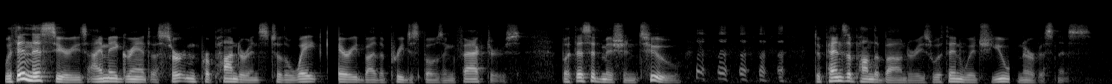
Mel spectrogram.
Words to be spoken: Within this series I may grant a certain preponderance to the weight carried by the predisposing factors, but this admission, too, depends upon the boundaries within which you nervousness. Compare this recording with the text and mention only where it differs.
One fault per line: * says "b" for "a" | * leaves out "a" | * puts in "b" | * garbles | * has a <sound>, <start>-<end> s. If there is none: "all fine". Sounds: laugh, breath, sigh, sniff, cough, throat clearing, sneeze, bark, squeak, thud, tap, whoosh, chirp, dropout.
* has a dropout, 3.3-3.4 s
* has a laugh, 7.0-7.9 s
